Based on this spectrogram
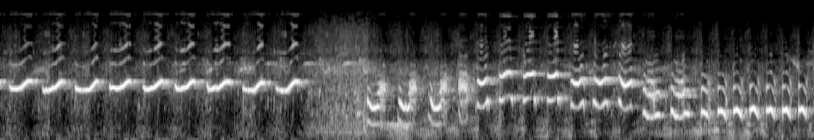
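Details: Bulbul song (cucak timor) used as a tutor recording and lure to draw a quick response from other birds: rapid, loud, whistled slurred notes about three per second, steady at first, then shifting pitch and ending in lower, falling phrases.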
